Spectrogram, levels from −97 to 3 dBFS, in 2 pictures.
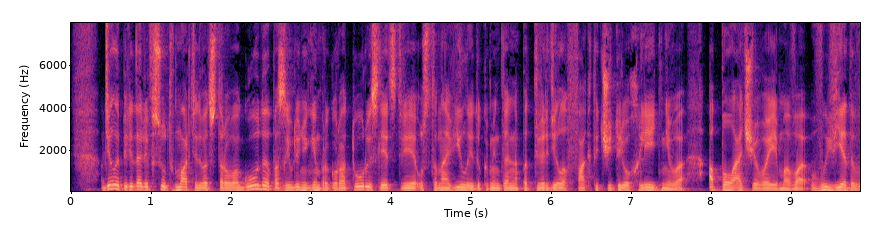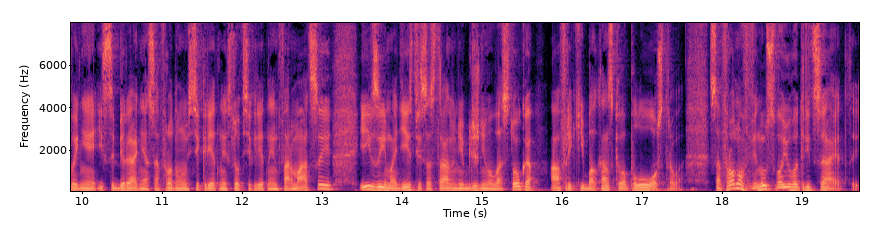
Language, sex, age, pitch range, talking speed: Russian, male, 20-39, 100-125 Hz, 125 wpm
